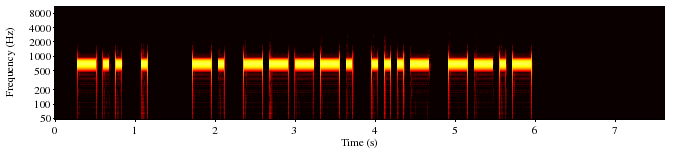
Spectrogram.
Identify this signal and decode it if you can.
Morse code, heard as a keyed tone, about 15 wpm, 700 Hz. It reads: DE N9VQ
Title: USA Callsign DE Callsign - 4 Characters - 15wpm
